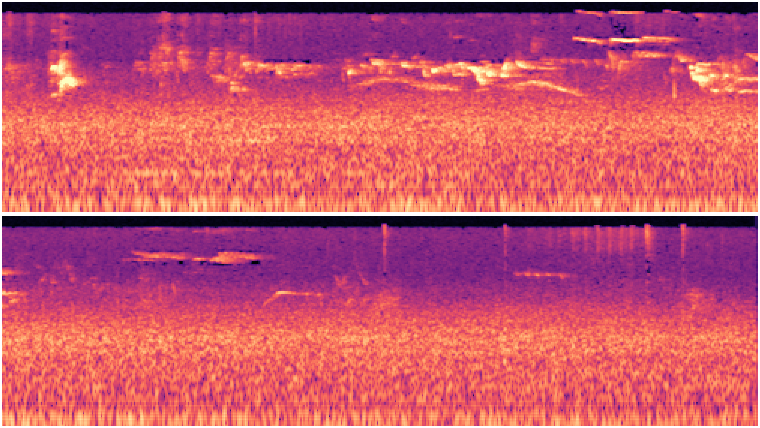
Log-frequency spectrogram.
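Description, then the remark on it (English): A blackbird sings in a spring morning dawn chorus, scattered melodic phrases and chirps drifting over a steady outdoor background hiss, fairly faint throughout. “But on that one, the blackbird was in his glory.”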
